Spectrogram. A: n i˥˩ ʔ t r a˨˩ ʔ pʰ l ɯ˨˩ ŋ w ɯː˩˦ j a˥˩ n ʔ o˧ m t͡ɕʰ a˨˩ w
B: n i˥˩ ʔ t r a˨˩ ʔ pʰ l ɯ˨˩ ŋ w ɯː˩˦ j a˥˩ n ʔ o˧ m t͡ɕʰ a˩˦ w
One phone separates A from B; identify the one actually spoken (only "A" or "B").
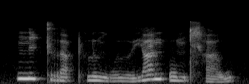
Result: B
